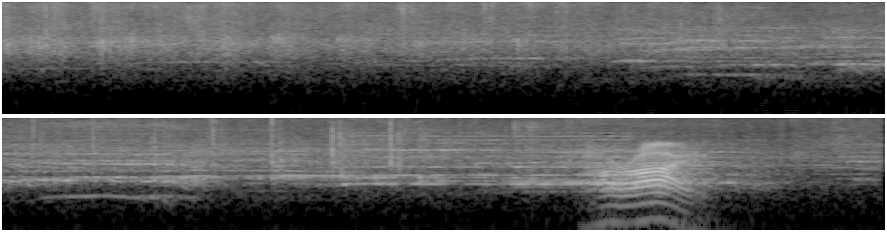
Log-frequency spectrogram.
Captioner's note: applause and Cheering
